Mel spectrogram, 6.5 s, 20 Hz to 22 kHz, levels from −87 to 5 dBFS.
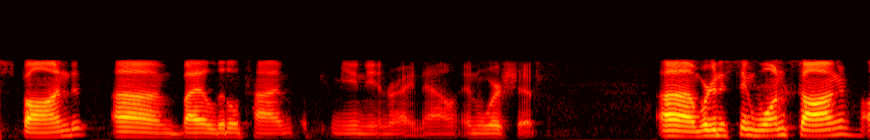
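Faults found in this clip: No faults found; the speech shows a telephone-band signal running from about 150 Hz to 3.6 kHz with nothing above 3.8 kHz, consistent with 64 kbps G.711 A-law coding.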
